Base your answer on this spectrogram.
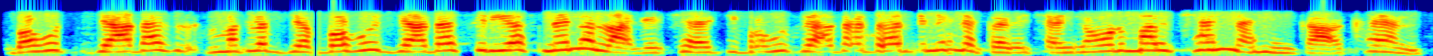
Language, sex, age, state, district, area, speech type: Maithili, female, 18-30, Bihar, Saharsa, rural, conversation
